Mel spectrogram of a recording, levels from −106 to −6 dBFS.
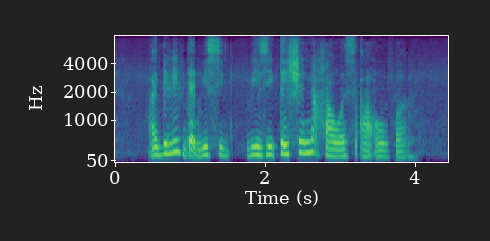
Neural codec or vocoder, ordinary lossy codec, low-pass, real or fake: codec, 16 kHz, 2 kbps, FreqCodec, larger model; none; none; fake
